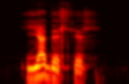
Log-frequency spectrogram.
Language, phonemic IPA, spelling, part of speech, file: Navajo, /jɑ́tɪ̀ɬhɪ̀ɬ/, yádiłhił, noun, Nv-yádiłhił.ogg
- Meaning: 1. heavens, universe 2. outer space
